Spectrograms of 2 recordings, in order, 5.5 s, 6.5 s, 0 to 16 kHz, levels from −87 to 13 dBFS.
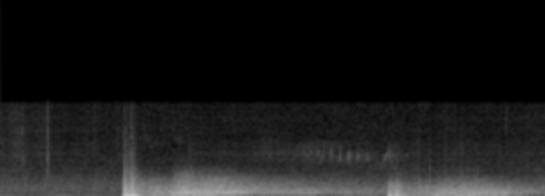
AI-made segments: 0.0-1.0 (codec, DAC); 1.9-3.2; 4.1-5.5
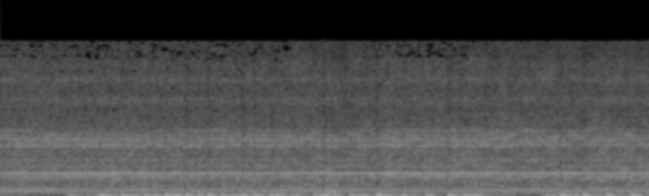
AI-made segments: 2.9-3.7 (codec, DAC); 4.8-6.5

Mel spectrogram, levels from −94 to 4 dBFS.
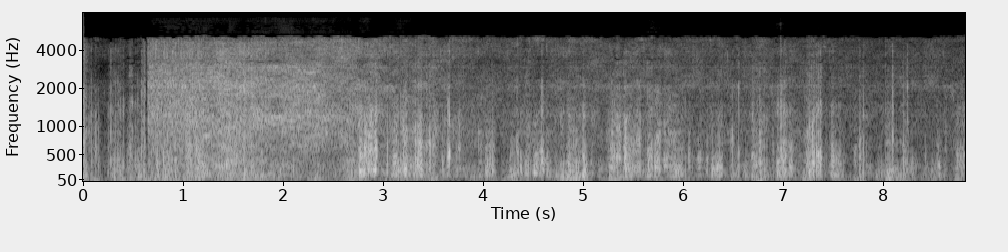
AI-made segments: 0.0-0.6 (codec, DAC); 1.2-8.8

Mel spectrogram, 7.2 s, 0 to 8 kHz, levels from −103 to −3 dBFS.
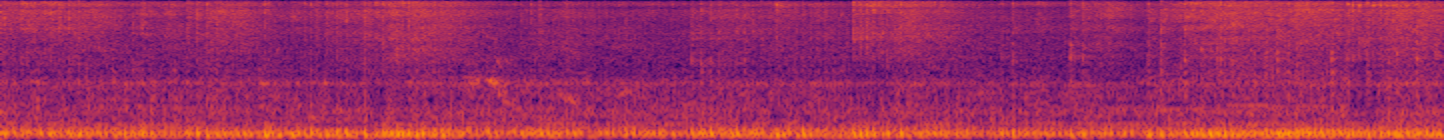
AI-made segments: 1.3-2.0 (codec, DAC)

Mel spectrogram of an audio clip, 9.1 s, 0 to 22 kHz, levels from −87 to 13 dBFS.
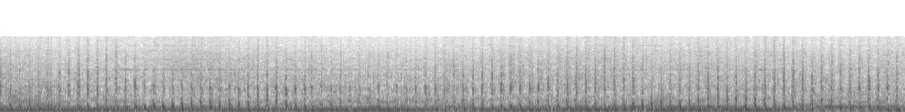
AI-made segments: none

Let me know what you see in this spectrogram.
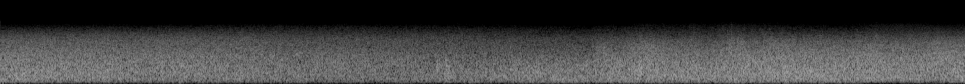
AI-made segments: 8.7-9.7 (codec, DAC)

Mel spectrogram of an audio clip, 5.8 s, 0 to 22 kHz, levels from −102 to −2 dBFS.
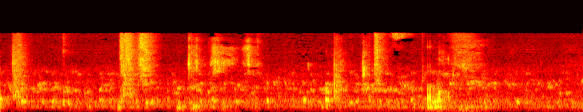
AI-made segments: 0.0-2.9 (codec, DAC); 3.4-5.8

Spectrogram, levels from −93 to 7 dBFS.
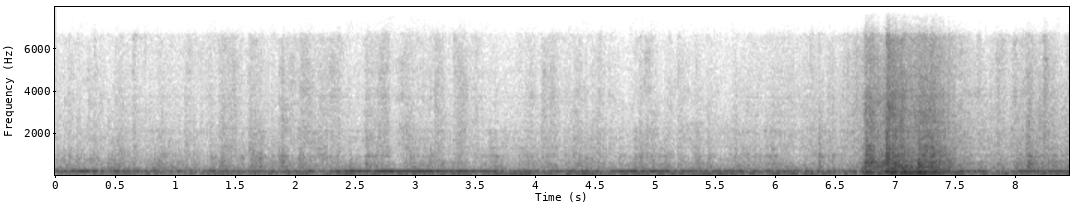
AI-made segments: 0.6-1.3 (codec, DAC); 2.2-4.3; 5.7-7.5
